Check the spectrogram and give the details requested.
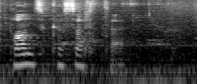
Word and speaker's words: Pontcysyllte: Pontcysyllte. Pontcysyllte. Pontcysyllte. It's hard to describe how you do the double L sound.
